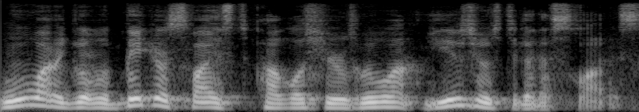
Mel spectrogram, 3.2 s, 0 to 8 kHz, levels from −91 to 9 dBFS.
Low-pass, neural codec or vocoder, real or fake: 7.2 kHz; codec, 16 kHz, 1 kbps, FunCodec, trained on Chinese and English, 50 frames a second; fake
